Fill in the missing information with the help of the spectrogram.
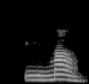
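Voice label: "imam", Nigerian Pidgin, female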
